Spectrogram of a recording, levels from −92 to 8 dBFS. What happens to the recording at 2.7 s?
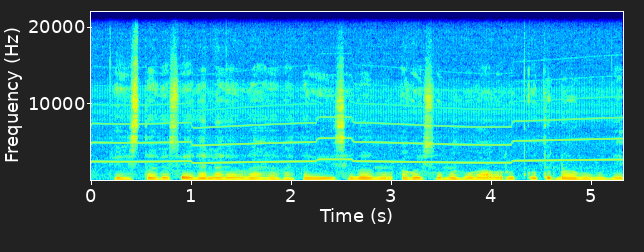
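At 2.7 s you're hearing the switching supply whistle that runs through the whole speech clip, a high tone wandering between about 2.2 and 2.8 kHz, roughly 10 dB under the signal. It comes from a power supply switching in an audible burst mode or beating with another supply.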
